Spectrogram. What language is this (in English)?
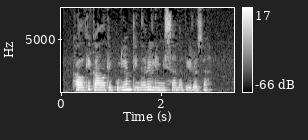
Georgian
